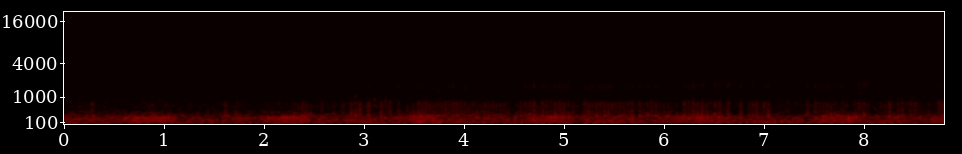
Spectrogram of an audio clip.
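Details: Domestic cat purring softly and close. A low, rumbling purr throbs in steady rhythmic waves, with faint indoor background hiss.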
